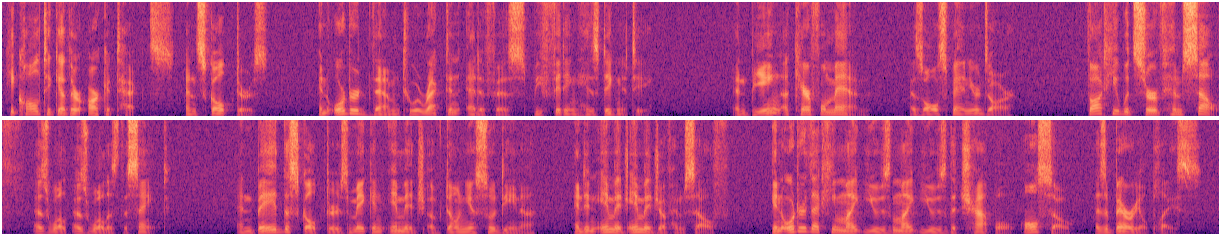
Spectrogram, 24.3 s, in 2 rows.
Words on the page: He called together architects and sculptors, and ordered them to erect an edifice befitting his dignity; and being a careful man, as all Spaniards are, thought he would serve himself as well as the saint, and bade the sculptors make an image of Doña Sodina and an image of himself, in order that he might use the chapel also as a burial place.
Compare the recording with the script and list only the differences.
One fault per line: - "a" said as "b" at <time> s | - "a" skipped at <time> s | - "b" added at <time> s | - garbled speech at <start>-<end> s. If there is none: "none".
- "well as" added at 13.0 s
- "image" added at 18.4 s
- "might use" added at 21.1 s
